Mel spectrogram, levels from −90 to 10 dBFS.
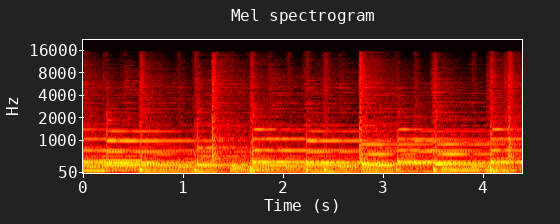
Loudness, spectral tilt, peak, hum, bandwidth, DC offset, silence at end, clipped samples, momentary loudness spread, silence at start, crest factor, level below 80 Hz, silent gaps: -21 LUFS; -8 dB/octave; -4 dBFS; none; 15.5 kHz; under 0.1%; 0 s; under 0.1%; 4 LU; 0 s; 16 dB; -34 dBFS; none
